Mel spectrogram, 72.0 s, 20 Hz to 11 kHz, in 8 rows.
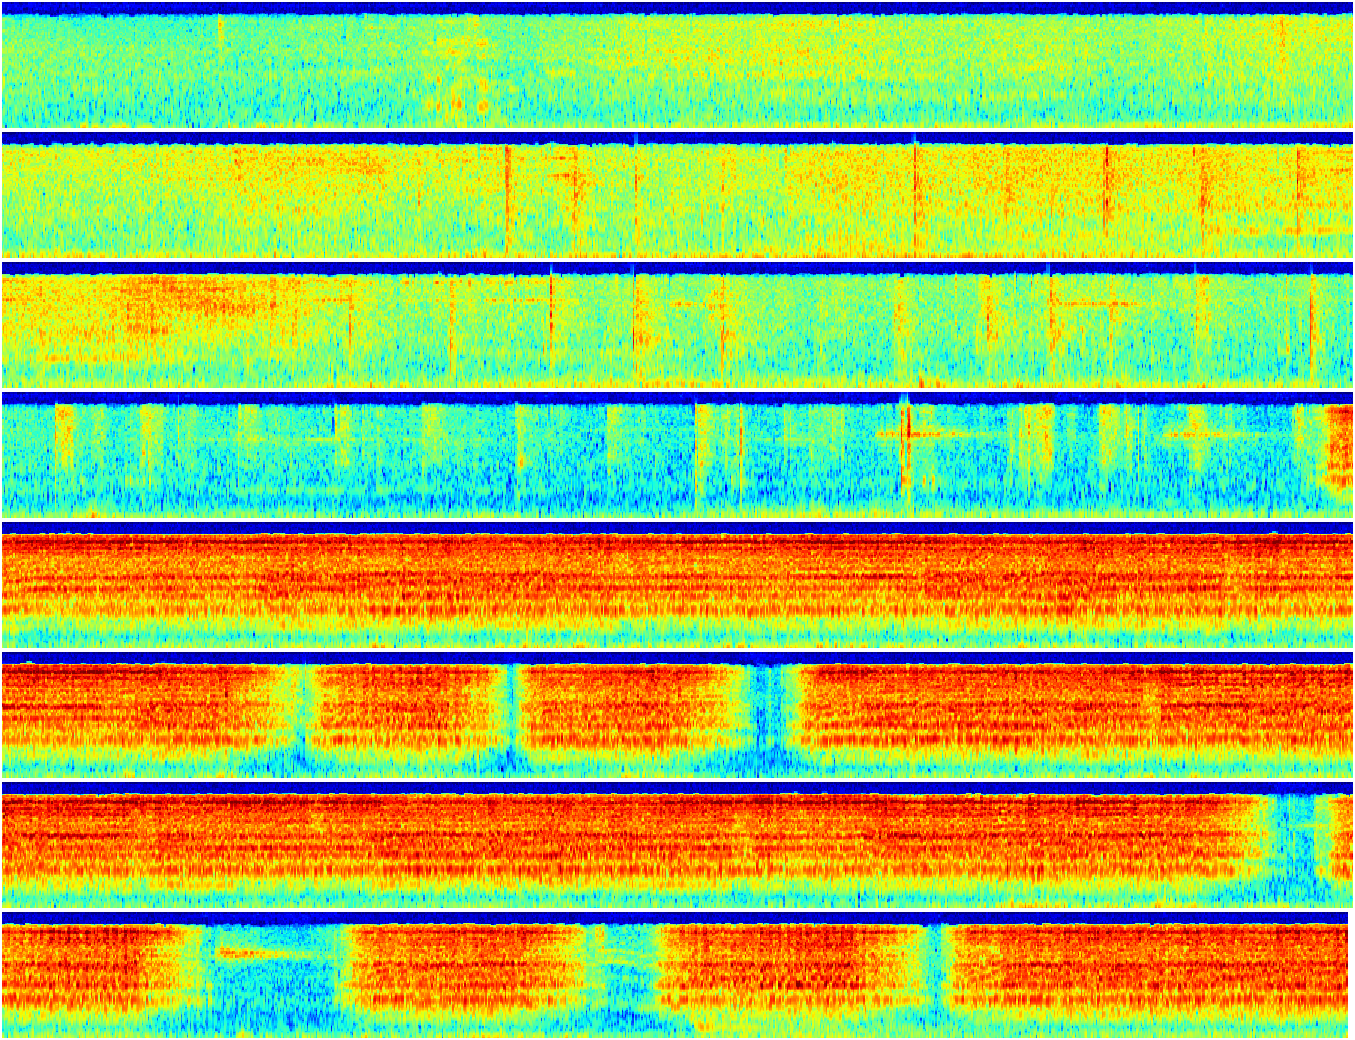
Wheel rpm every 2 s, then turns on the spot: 0, 0, 0, 0, 0, 0, 0, 0, 0, 0, 0, 0, 0, 0, 0, 0, 0, 10, 150, 160, 160, 160, 160, 100, 90, 100, 160, 160, 160, 160, 150, 80, 50, 80, 100, 160.
none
